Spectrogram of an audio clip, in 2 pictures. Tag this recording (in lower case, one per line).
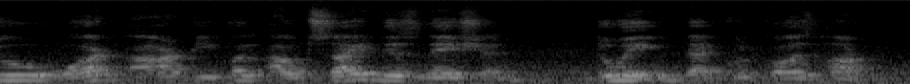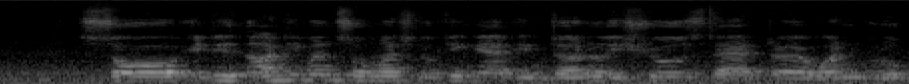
speech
